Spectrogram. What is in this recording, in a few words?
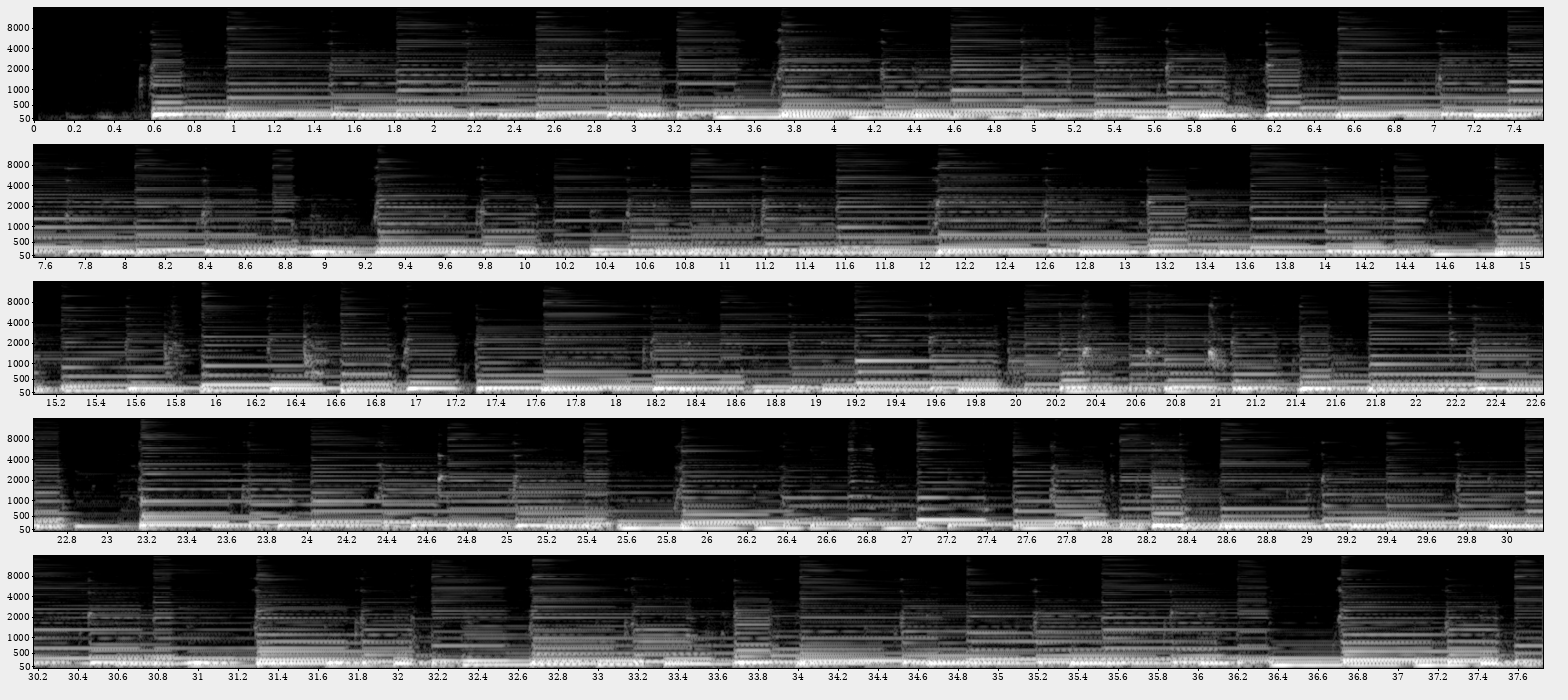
olson sj cutaway indian rosewood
